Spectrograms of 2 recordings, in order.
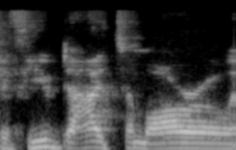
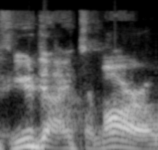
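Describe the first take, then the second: First: It is said slowly and gently. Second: It is said quickly and pushily. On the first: The speaker calls it right. "I slowed down" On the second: The speaker calls it wrong. "I didn't say"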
